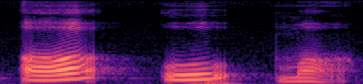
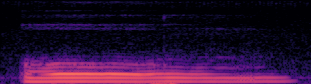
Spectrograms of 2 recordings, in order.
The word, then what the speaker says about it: Om: Swapna Sushupti Avastha onto the three syllables of Om, A, U, Ma. A and U merge into O and you have Ma. Aum is Om.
